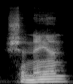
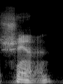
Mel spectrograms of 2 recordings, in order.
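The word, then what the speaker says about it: Shanann: pregnant with the son she pronounced her name shenan although her parents pronounced it shannon the couple had two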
